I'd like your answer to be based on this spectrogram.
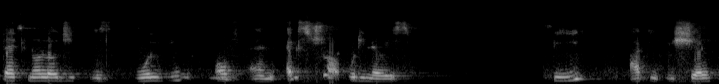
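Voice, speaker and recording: A woman with a husky voice, hoarse from a cold, giving a halting academic keynote over an online call. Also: sits low, very animated, darkish tone, poor audio. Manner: halting, with many fillers and restarts. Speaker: keynote speaker.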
